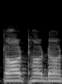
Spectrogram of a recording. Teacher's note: टवर्ग जितना है ट ठ ड ढ सब मूर्धा से बोलते हैं।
